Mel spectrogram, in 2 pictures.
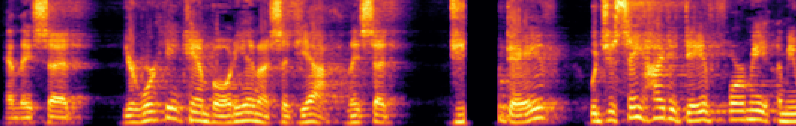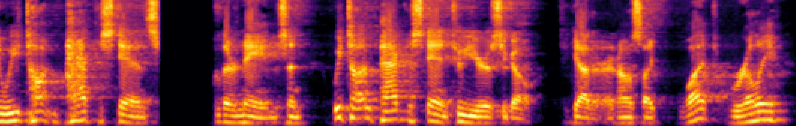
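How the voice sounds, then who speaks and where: A middle-aged man talking loudly and with lively energy as a guest in an interview. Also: medium pitch, fairly quick, long reverb tail, poor audio. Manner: loud, animated storyteller. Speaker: guest, international school educator. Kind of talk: conversational interview.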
